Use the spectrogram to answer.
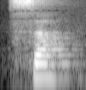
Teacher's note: You're touching your tongue to the upper front palate.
